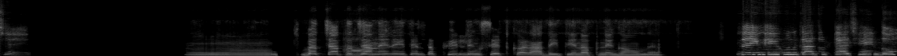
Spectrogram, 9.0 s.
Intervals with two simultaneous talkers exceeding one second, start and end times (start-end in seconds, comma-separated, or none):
none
